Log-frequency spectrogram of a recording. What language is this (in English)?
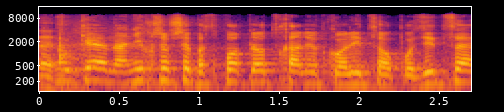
Hebrew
